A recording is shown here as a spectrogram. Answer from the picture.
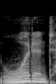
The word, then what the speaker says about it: would: People struggle with this pronunciation. So I think it's the third time this week I've practiced it. Would. It's the same as, like, madera.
